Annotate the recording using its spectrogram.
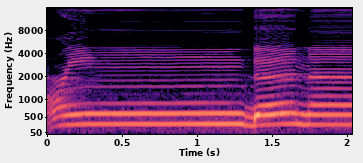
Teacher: ini dinamakan ikhfa hakiki, maka nun sukun harus dibaca secara samar dengan gunnah yang dipanjangkan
